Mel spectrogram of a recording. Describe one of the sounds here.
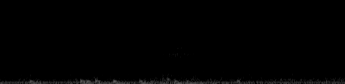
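A man talks casually into a headset microphone.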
